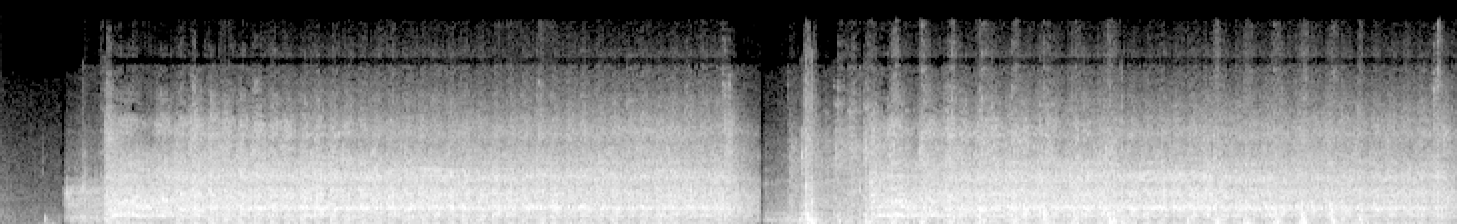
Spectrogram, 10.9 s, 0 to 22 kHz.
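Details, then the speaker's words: 1989 Chevy Silverado, blown big-block 454 with dual carbs: two long cranking bursts, even beats about twice a second, never catches; sounds fuel-starved, with the accelerator pumps suspected of not squirting fuel. "but in all reality i think the accelerator pumps aren't working so it's not squirting any fuel in it as we're hitting the pedal so i think that's what's going on with it"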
